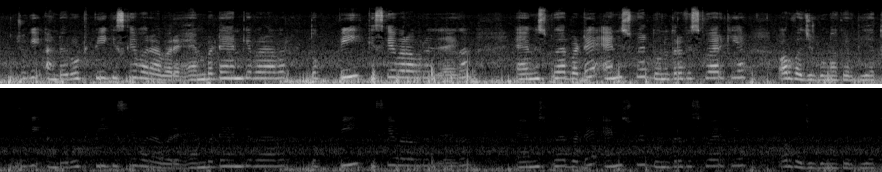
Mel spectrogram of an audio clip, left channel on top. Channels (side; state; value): right; quieter; 21.6 dB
